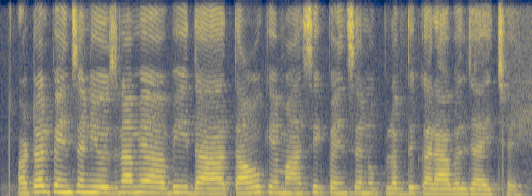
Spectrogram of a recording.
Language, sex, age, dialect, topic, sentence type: Magahi, female, 51-55, Western, banking, statement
